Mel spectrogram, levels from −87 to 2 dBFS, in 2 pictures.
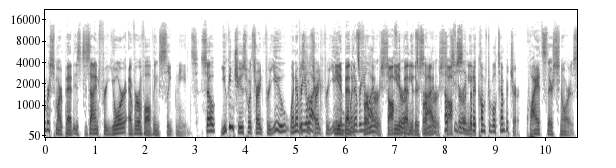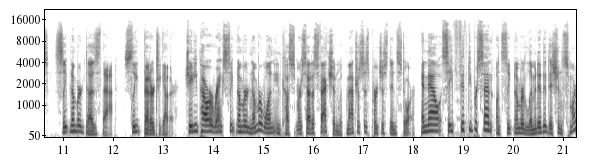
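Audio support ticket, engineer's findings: Likely a second capture path or an edit holding two copies out of step: doubled audio track, 5.10–8.62 s. Full-band speech copy trails by about a second, roughly 5 dB down, dry with no room colour, starting and stopping abruptly.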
